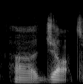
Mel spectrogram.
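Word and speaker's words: JWT: uses an OAuth or something called jots or JSON web tokens jason web tokens pronounced ja like the english word to write something quickly are meant to be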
